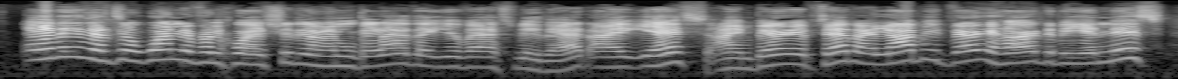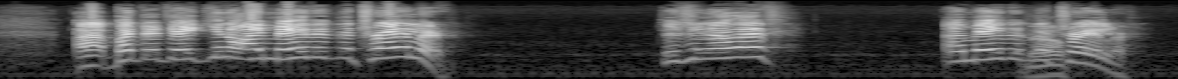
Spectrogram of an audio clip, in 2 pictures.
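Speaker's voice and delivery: high-pitched put-on character voice held steady. Answering an interviewer's question about a show, in character: Skeletor voice.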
